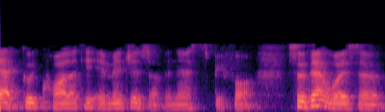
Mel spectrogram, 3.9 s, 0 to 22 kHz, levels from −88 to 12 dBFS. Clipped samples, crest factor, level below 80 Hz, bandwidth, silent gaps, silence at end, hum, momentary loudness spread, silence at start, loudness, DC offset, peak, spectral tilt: under 0.1%; 20 dB; -64 dBFS; 5.2 kHz; none; 0 s; none; 14 LU; 0 s; -26 LUFS; under 0.1%; -6 dBFS; -5 dB/octave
